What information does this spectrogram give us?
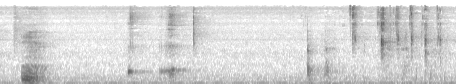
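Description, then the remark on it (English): A quick sip of fresh lime sparkling water, followed by quiet slurping and scattered small clicks and pops, like fizz and mouth noises, over faint background hum. “Let's take a sip of this fresh lime.”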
